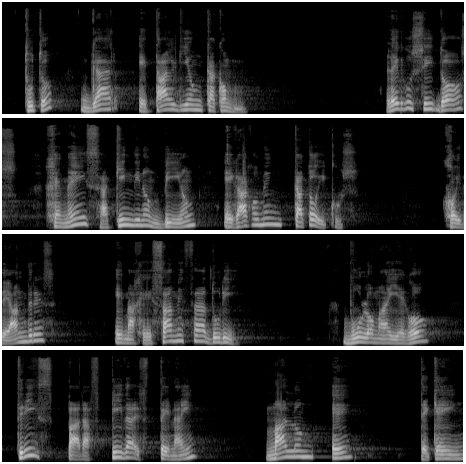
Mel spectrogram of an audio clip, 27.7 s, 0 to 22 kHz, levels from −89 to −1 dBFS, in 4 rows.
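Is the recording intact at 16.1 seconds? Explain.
No. An overlapping chunks fault occurs here: the audio was handled in 10-second chunks, and one chunk began 50 ms before the previous one ended. That 50 ms stretch, 16.04 to 16.09 s, plays twice, heard as a brief click or stutter.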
